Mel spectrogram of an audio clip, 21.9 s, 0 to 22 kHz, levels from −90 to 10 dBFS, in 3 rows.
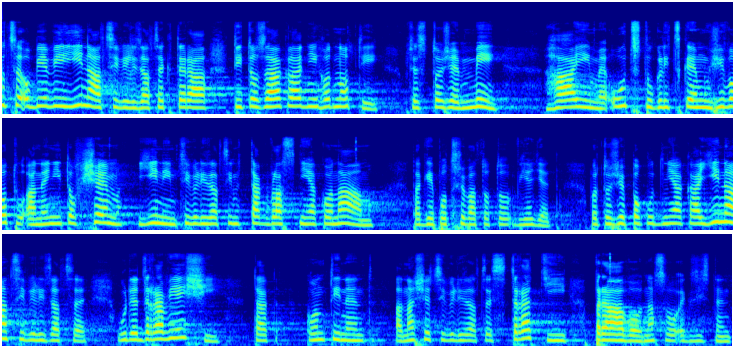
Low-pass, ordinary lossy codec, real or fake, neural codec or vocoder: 10.8 kHz; Opus, 64 kbps; real; none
